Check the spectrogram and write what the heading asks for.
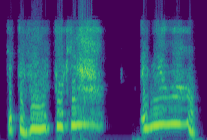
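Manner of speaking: high, loud screamed outburst; furious scream. A narrator's reading. Crying man to mom walking back in, furious scream. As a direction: scream at them to get out.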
